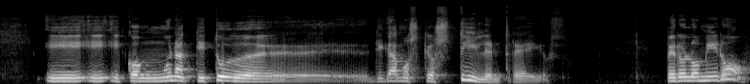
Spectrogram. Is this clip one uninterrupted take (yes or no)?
yes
